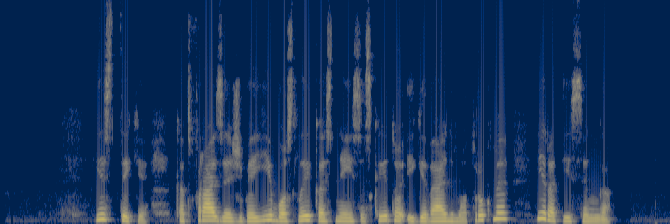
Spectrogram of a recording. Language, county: Lithuanian, Šiauliai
